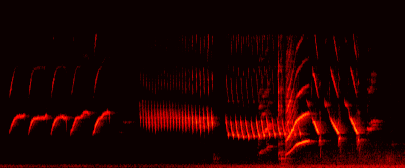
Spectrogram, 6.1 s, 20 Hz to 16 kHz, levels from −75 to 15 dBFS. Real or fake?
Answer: fake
